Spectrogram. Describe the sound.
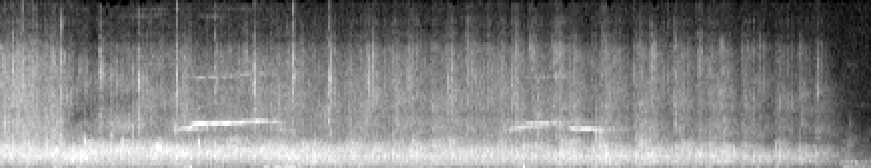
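Audience applause welcoming a speaker at a community talk, a loud, dense, sustained clapping that holds steady and then tapers off at the end.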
